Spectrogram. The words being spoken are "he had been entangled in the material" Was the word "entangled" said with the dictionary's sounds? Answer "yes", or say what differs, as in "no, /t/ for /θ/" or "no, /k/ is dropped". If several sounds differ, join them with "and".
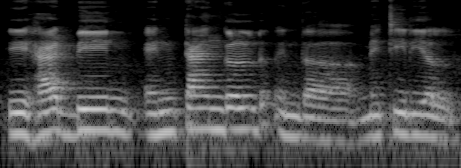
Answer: yes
